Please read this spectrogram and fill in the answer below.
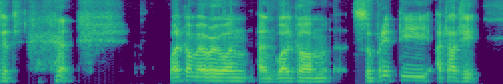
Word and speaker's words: Suprity: hear how you pronounce it oh well you pronounce it pretty well it's supriti AAR yeah and you're still 20 is that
